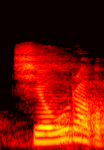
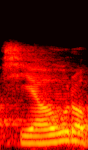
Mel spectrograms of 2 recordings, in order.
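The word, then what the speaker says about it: 九: 숫자 9는 지어우라고 발음을 하는데요. 지어우의 결합 구조를 살펴보면은 지치시의 지와 아이오유가 결합을 해서 지어우로 발음이 되는데 이들이 결합을 할 때는 아이오유의 오가 자동적으로 탈락을 해요. 아이오유의 특성상 성모와 결합만 하면 가운데 빨갛게 표시되어 있는 오가 탈락을 해요. 하지만 발음은 약화된 채로 남겨 있어요. 그래서 발음을 할 때 지어우 이렇게 발음을 해요.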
